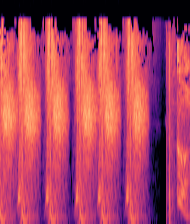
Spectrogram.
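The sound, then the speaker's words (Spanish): A rapid series of about six loud, sharp slap sound effects, dealt out in jest to Monedero on a talk show, in a steady rhythm, then a brief pause before another slap begins. No one speaks. “Venga, vamos a dar unas toñejitas a alguien”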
